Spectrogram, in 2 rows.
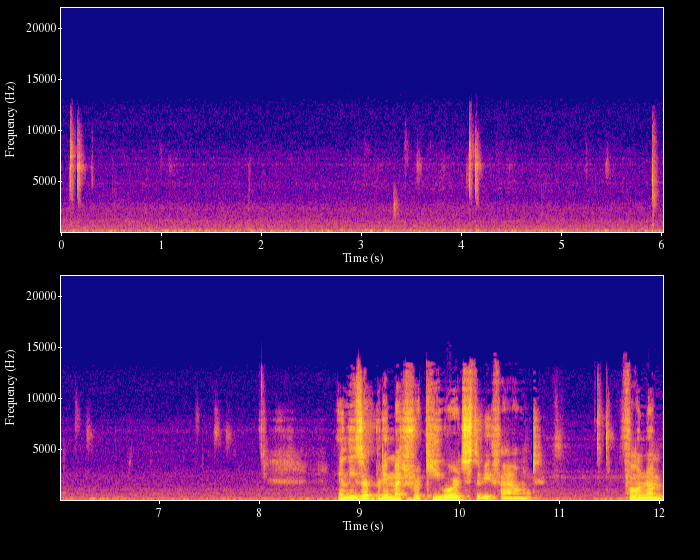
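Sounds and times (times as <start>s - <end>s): computer mouse click: 0.0s - 0.4s, 3.2s - 4.3s, 5.4s - 6.8s, 7.4s - 8.2s, 11.4s - 11.6s.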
